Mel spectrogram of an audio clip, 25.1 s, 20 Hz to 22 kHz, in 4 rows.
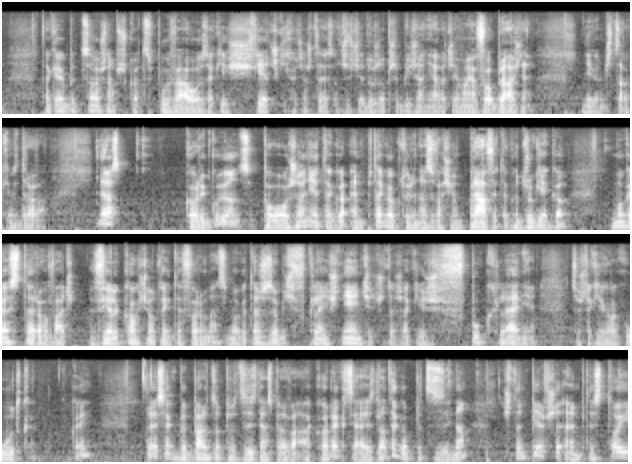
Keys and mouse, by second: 6.4-7.6 middle drag, 7.6 right click, 8.4-10.1 middle drag, 12.3 click, 17.0-18.9 middle drag, 21.0 click, 23.6-25.1 middle drag, 25.0 right click.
